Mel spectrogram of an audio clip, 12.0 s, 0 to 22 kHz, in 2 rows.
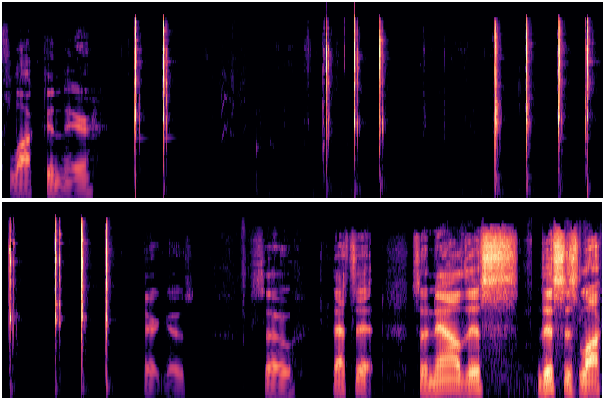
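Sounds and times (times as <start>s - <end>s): hammer striking steel: 5.2s - 7.2s.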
